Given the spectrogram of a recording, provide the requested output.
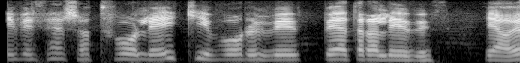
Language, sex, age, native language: Icelandic, female, 70-79, Icelandic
